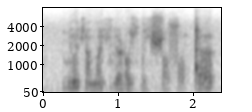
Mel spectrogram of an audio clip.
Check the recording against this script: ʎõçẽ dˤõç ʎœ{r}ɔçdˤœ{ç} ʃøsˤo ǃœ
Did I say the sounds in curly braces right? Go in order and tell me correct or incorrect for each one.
incorrect: ɽ, correct

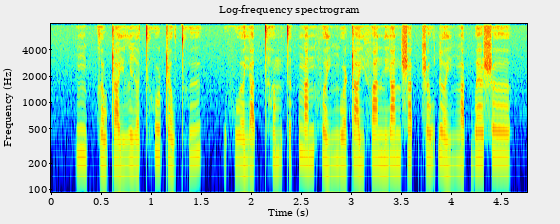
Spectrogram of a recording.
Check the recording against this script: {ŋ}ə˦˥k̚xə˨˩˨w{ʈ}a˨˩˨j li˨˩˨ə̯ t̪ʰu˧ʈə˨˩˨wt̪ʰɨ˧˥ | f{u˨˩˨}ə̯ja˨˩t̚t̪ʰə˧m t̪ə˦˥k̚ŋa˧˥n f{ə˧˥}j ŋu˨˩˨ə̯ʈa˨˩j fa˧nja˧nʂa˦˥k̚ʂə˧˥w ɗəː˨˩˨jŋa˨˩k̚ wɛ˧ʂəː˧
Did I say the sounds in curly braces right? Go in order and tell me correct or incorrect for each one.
correct, correct, incorrect: u˨˩, incorrect: ə˨˩˨

